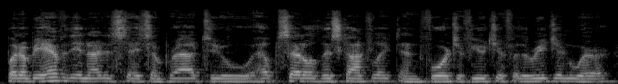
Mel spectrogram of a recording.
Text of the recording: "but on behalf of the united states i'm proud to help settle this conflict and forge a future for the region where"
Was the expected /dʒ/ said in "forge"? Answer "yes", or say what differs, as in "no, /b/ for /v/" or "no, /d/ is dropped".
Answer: yes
